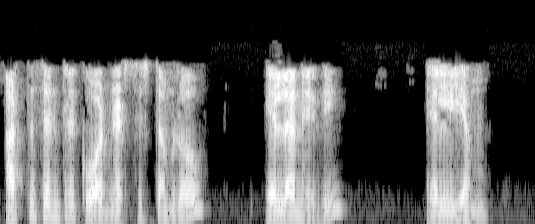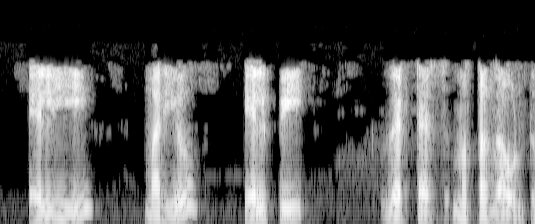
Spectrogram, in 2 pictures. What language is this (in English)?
Telugu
